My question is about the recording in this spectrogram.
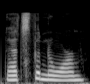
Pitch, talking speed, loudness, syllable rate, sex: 210 Hz, 200 wpm, -15 LUFS, 3.5 syllables/s, female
